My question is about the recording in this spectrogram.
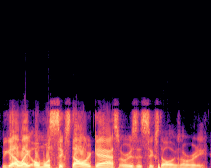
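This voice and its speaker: A man's voice: a little high, big pitch swings, rapid-fire, no echo. A man hosting an investment club stream in casual, rambling talk. He often repeats himself and acts out panicky traders. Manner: rambling, repetitive, restarts often, acts out quoted emotional traders. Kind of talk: casual livestream market commentary. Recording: dry, slightly dull home mic sound.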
